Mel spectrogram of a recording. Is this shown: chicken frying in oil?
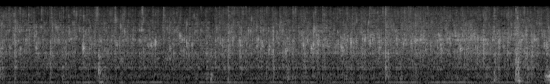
yes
